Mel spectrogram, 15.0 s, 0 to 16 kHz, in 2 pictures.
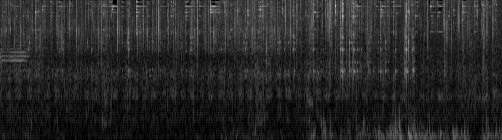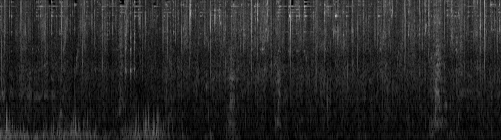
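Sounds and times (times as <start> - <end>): metal leash clips clicking: 0.0 - 15.0.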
